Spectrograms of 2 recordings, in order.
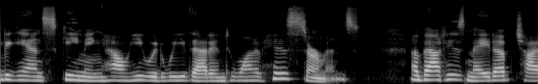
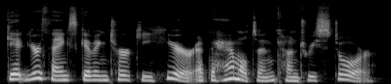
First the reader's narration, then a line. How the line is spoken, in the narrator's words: exclaiming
